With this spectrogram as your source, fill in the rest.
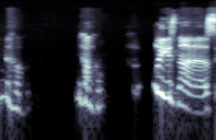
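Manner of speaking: mock begging, pleading tone. Speaker retells the french announce table's reaction to the wrestling spot, mock begging. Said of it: "begging not to get their shit rocked".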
